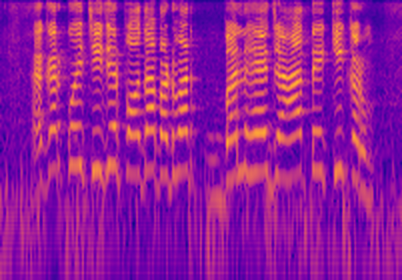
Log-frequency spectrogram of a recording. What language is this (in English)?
Magahi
